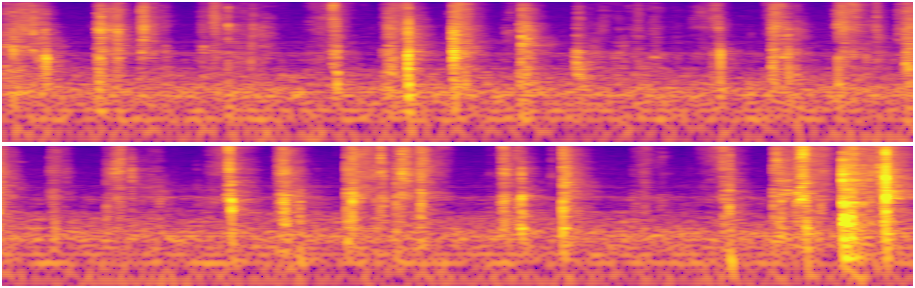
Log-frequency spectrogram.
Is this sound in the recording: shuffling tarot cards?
yes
